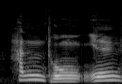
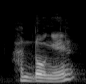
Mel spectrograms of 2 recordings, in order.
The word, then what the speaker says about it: 한동일: 분이 있습니다 이제 이름이 한동일 선생님인데요 발음을 잘해야 됩니다 지금 여당 대표로 일하시는 한동훈이 아니고 한국인 최초로 이제 로마 교황청에서 변호사 자격 시험을 합격하신 한동일 그 신부님입니다 이제 저는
